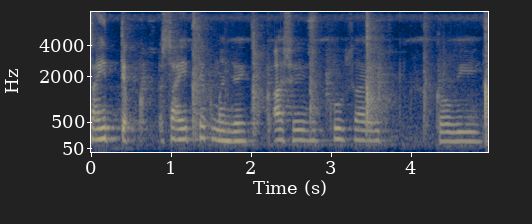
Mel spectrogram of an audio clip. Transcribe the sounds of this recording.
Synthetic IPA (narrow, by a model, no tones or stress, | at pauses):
saɦit̪jəksaɦit̪jəkm̤əɳd͡zeəɕekʰuːbsaɾiː | kəʋiː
